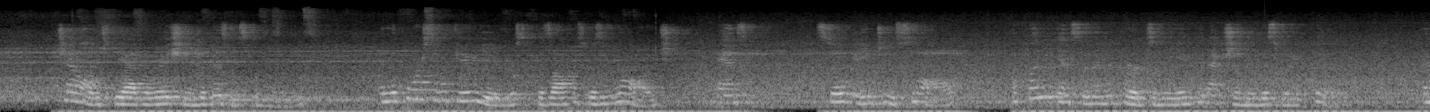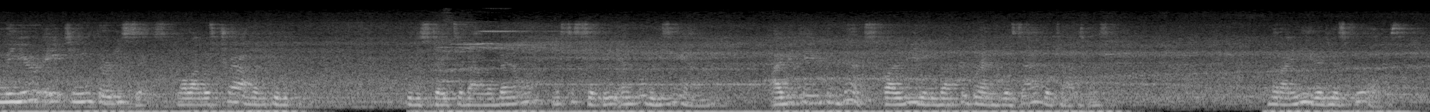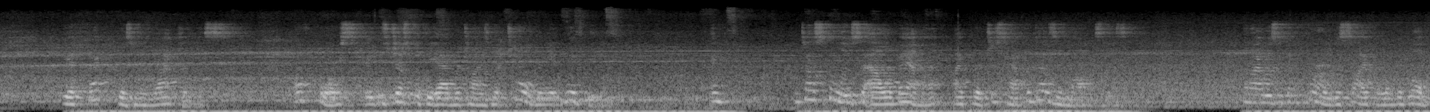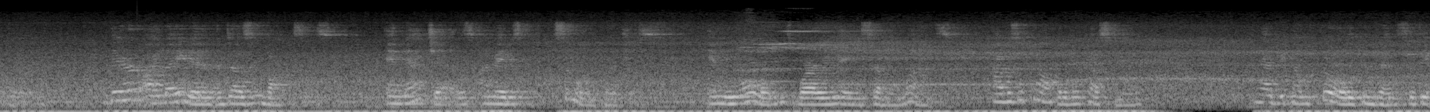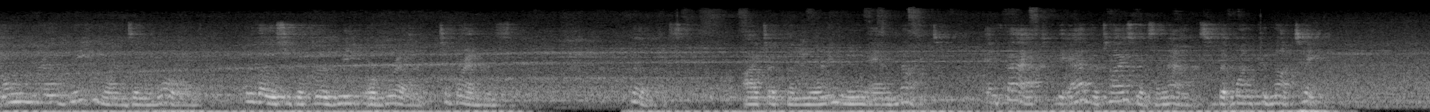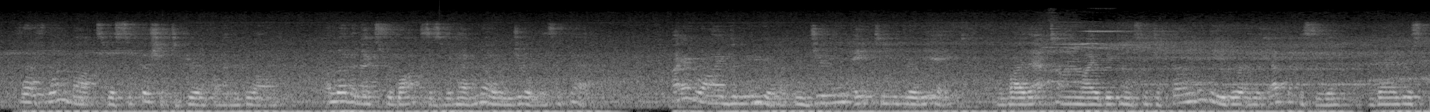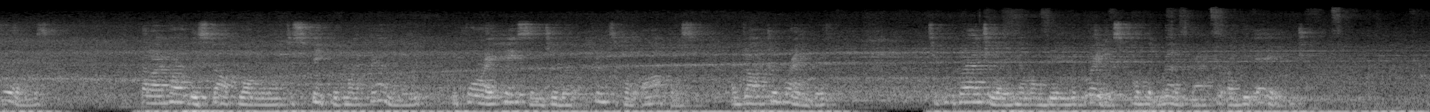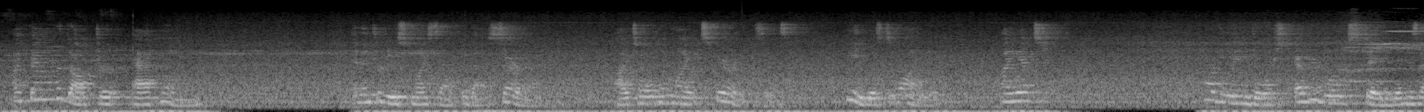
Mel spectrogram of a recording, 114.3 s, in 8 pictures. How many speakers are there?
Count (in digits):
1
